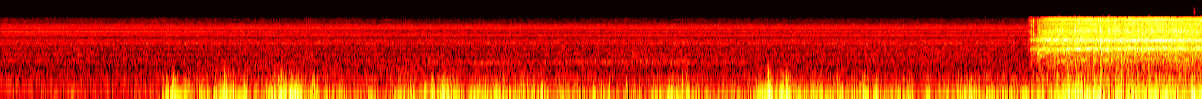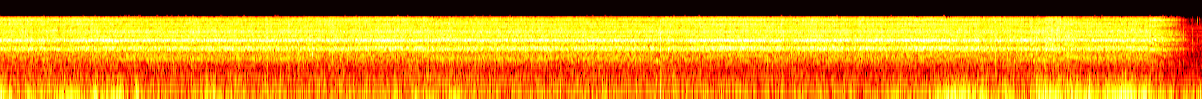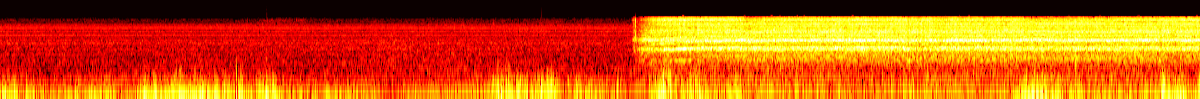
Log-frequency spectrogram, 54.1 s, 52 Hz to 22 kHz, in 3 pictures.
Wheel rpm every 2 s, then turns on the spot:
0, 0, 0, 0, 0, 0, 0, 10, 150, 160, 160, 160, 160, 160, 160, 160, 160, 130, 0, 0, 0, 0, 10, 140, 160, 160, 160.
none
